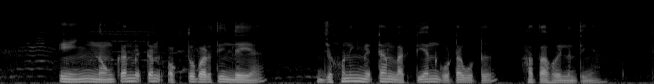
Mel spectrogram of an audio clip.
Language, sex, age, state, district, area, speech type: Santali, male, 30-45, West Bengal, Bankura, rural, spontaneous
